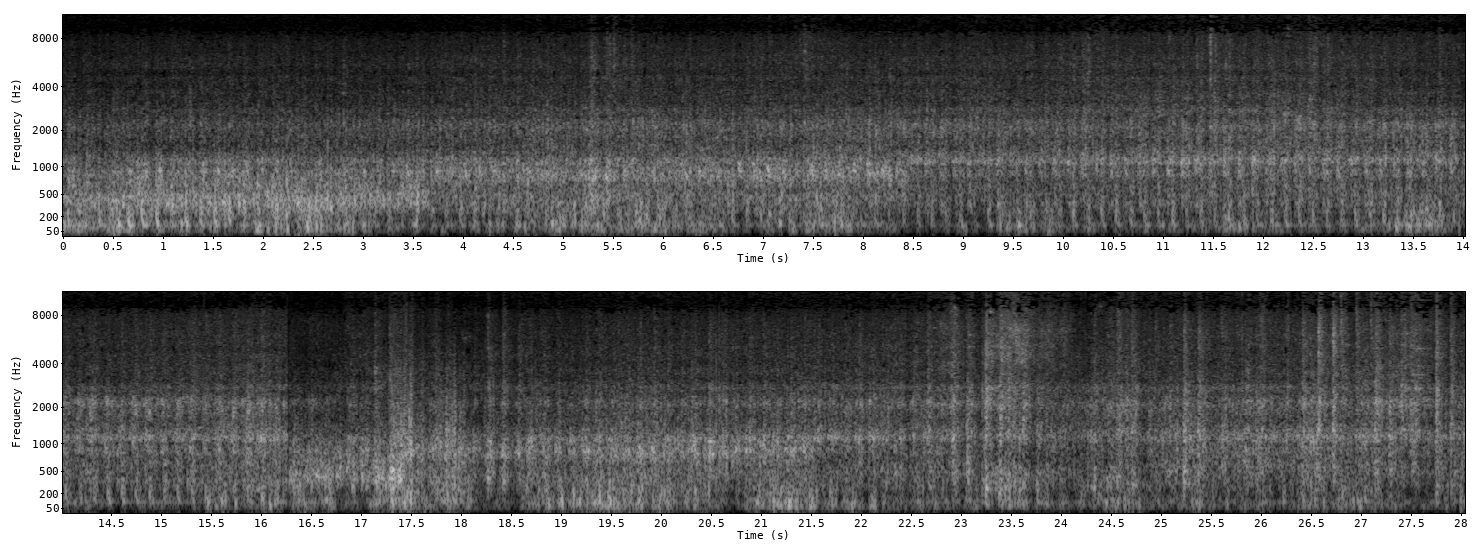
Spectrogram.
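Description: Indian Railways ICF passenger coach running at speed, its wheels rumbling and clattering steadily on the track. There is a sharper, louder clank about two-thirds of the way through and a run of quicker clattering near the end.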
